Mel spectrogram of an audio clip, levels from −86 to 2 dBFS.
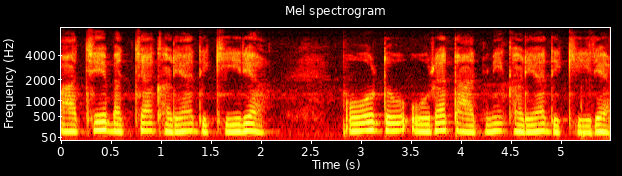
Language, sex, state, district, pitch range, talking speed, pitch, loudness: Rajasthani, female, Rajasthan, Nagaur, 145-165 Hz, 110 wpm, 150 Hz, -17 LUFS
